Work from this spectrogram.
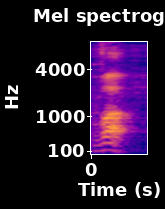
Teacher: ऊपर का दांत और निचला होठ आपस में टच करते हैं। इसलिए ऊपरी दांत और निचला होठ व का हो गया उच्चारण स्थान और इनका वर्ग हो गया दंतोष्ठ।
